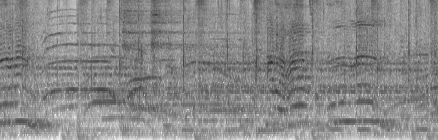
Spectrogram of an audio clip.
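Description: Live band playing a steady groove on drums, bass and keyboards, with the crowd cheering and whooping over it.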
